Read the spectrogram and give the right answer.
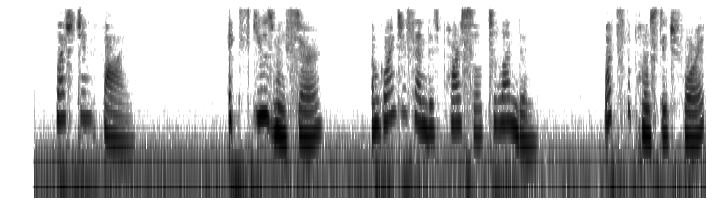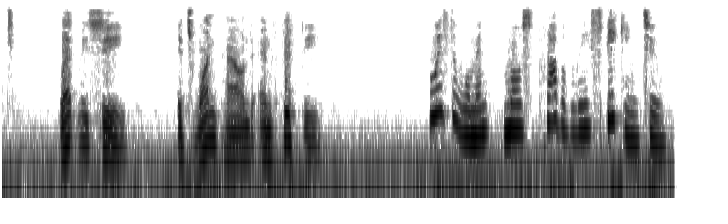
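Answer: A post office clerk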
